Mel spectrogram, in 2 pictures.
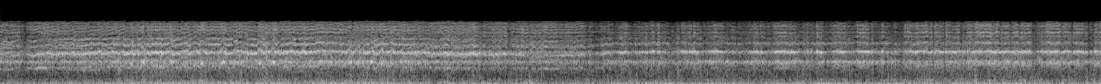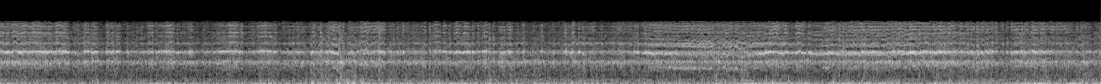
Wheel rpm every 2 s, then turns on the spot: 200, 190, 200, 230, 230, 240, 230, 230, 230, 220, 230.
none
